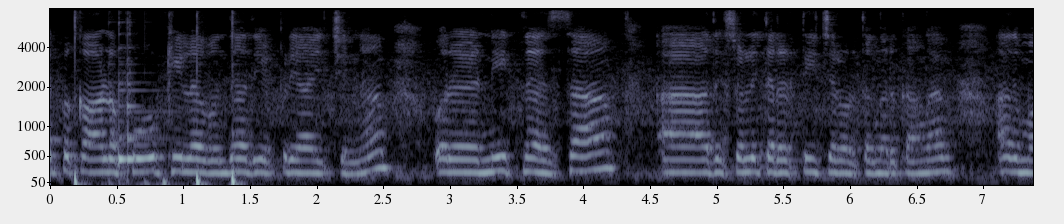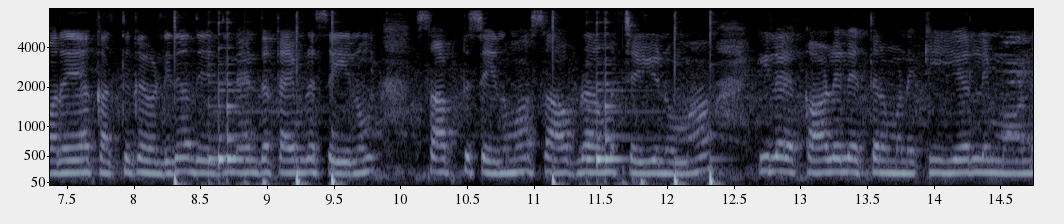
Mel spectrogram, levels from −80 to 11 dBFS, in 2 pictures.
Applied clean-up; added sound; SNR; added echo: none; Dishes, pots, and pans; -1 dB; none.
